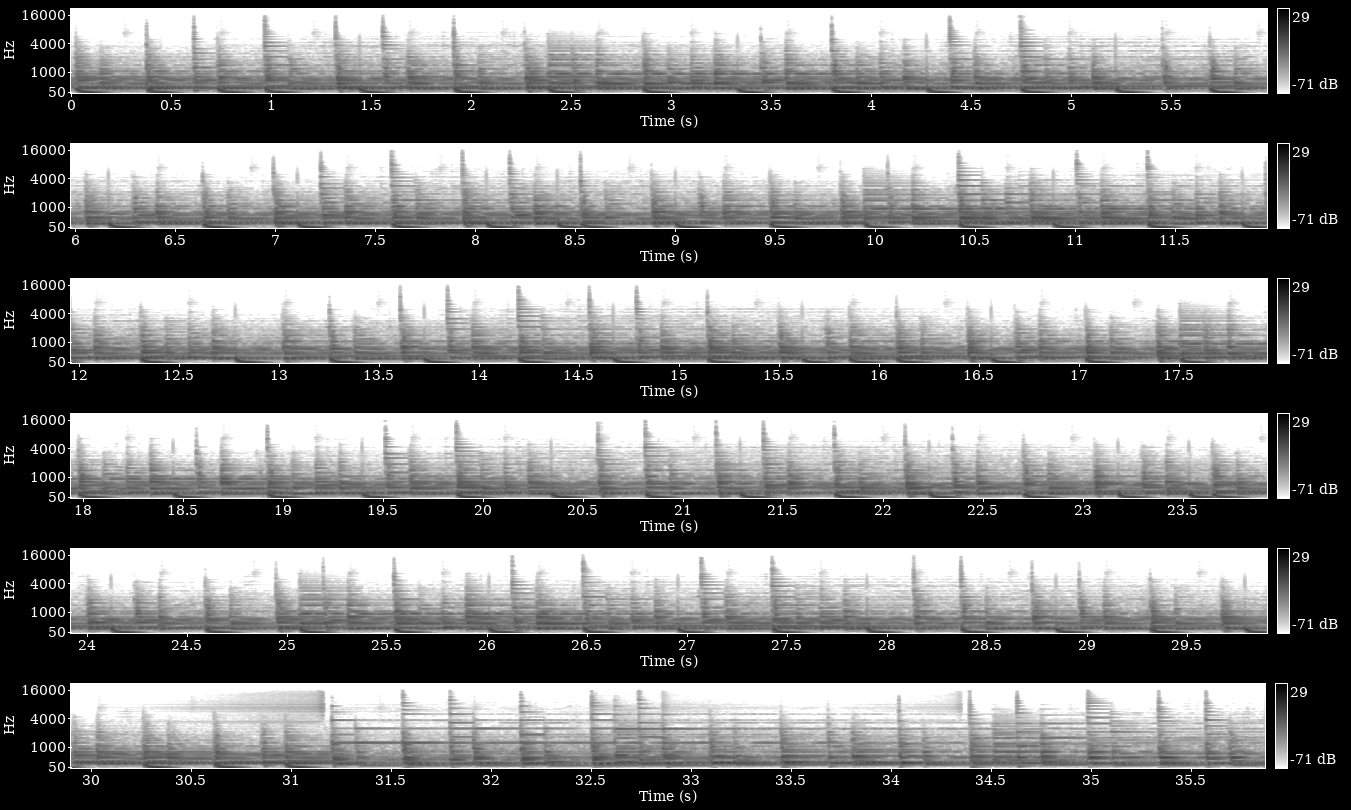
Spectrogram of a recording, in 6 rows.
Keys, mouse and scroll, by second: 1.2 click, 1.7 scroll up 1, 2.9 shift+d, 4.7 scroll up 2, 5.0-5.8 shift+middle drag, 5.7 shift+click, 6.8 s, 9.4-10.8 shift+middle drag, 10.8-11.9 drag, 13.8-14.6 shift+middle drag, 14.6-15.2 scroll up 2, 15.2 scroll up 1, 15.4 click, 16.4-17.5 shift+middle drag, 17.5 click, 18.8-19.7 shift+middle drag, 19.7 ctrl+a, 20.5-21.0 scroll up 2, 21.0 Tab, 21.8 ctrl+r, 25.3-26.3 middle drag, 26.3 scroll, 26.7-27.2 scroll up 3, 28.1 click, 29.1-29.6 scroll down 2, 29.6 e, 32.4 Tab, 32.7 click, 33.1-33.9 scroll down 9, 34.2-34.7 shift+middle drag, 34.7 scroll down 2, 35.0-35.6 middle drag, 35.6-35.8 scroll down 1.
